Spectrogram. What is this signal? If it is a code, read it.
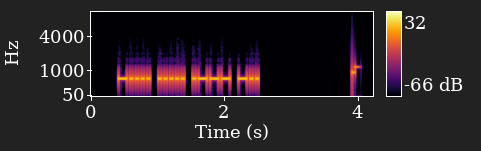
Morse code, heard as a keyed tone, about 28 wpm, 700 Hz. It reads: 65JD
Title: Four Challenging Letter-Number Combinations 28wpm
